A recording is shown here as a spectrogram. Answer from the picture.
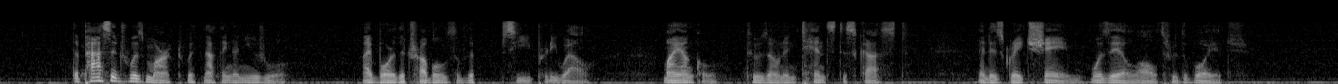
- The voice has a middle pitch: No, very low, 90 Hz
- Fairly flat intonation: Yes, narrow, 2.2 semitones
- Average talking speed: Yes, average, 150 wpm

